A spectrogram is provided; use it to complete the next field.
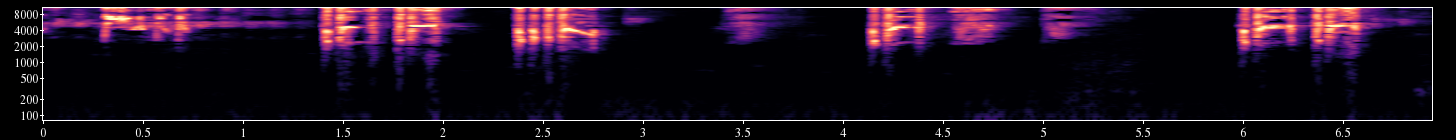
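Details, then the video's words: Long-tailed shrike master song rich in imitations of tree sparrow, canary, lovebird, sooty-headed bulbul and cililin; high chattering, scratchy bursts of tweets in short phrases separated by brief pauses, with no other sounds. "Masteran Cendet Tonjolan Isi Gereja Kenari Lovebird Kapas Tembak Cililin"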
